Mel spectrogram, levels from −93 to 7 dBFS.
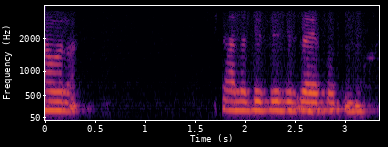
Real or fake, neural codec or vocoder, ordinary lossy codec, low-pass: real; none; none; 3.6 kHz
